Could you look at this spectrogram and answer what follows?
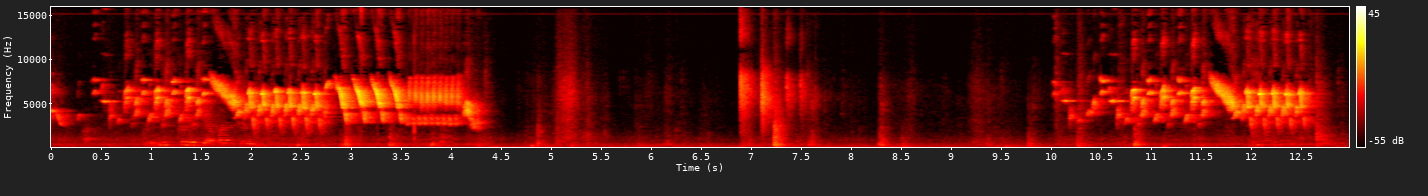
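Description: Six-month-old goldfinch mule (goldfinch × canary hybrid) singing. There are two long phrases of rapid, repeated high trilled notes, the first about four seconds long and the second about three, with a short sharp call between them.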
